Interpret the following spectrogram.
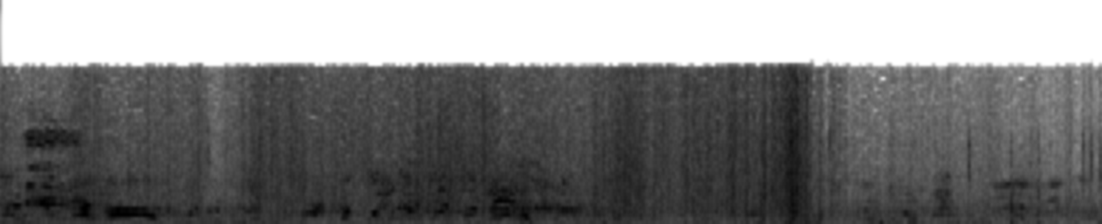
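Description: Young footballers shouting and calling to each other on the pitch over a steady outdoor rush, with a low hum that stops about two and a half seconds in. A single sharp thump sounds about six seconds in.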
